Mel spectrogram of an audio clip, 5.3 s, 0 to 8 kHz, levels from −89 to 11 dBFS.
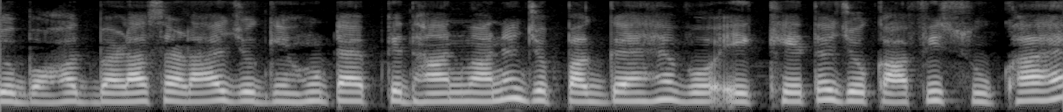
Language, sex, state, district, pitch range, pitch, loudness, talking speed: Hindi, female, Odisha, Nuapada, 190-210 Hz, 195 Hz, -17 LUFS, 270 wpm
